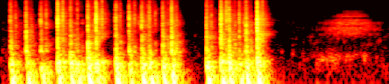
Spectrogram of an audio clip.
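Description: Fingertips type on the black plastic keys of a grey laptop keyboard, making a quick run of short, dry clicks with a low thump under each press. The typing comes in two bursts separated by a brief pause, then stops. A faint, soft high hiss follows near the end.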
